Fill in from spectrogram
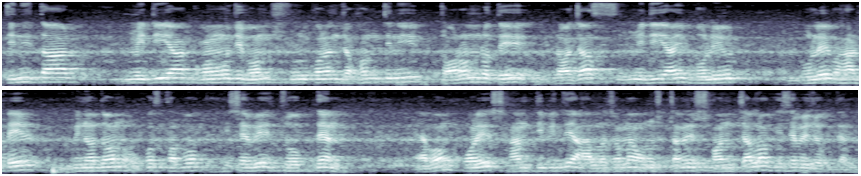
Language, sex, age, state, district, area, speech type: Bengali, male, 30-45, West Bengal, Uttar Dinajpur, urban, read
